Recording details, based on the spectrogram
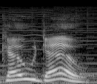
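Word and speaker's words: Godot: store cut next is God dot which apparently is pronounced goo go figure if you see what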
